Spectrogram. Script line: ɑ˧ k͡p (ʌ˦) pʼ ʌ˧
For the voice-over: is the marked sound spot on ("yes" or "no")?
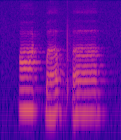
no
